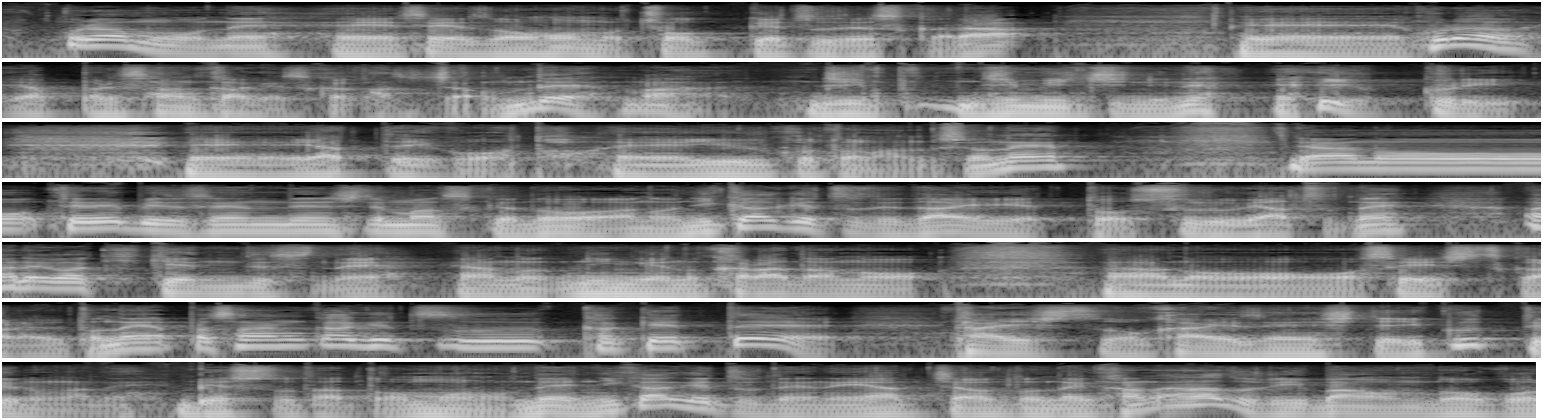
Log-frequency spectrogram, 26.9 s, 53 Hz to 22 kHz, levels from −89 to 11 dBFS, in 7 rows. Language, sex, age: Japanese, male, 40-59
